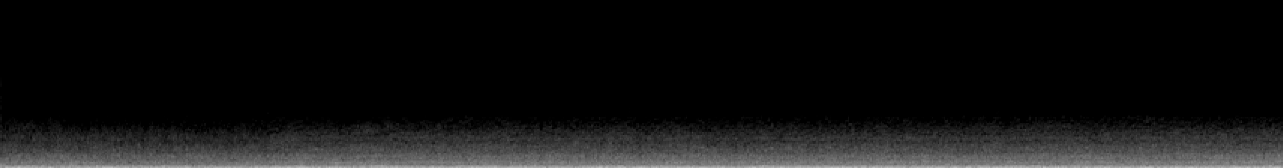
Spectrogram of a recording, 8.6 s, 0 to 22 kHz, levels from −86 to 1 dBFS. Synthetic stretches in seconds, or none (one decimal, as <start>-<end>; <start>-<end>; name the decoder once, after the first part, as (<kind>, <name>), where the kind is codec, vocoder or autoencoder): 0.0-0.5 (autoencoder, DAC-VAE); 1.3-3.4; 6.8-7.4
